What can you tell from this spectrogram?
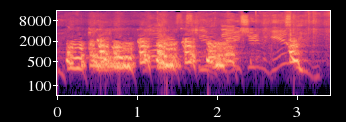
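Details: Pack of coonhounds (two Walkers, a black and tan, a bluetick) baying at a treed raccoon, with a run of dense overlapping chop barks ending in a long, wavering, rising and falling howl.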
